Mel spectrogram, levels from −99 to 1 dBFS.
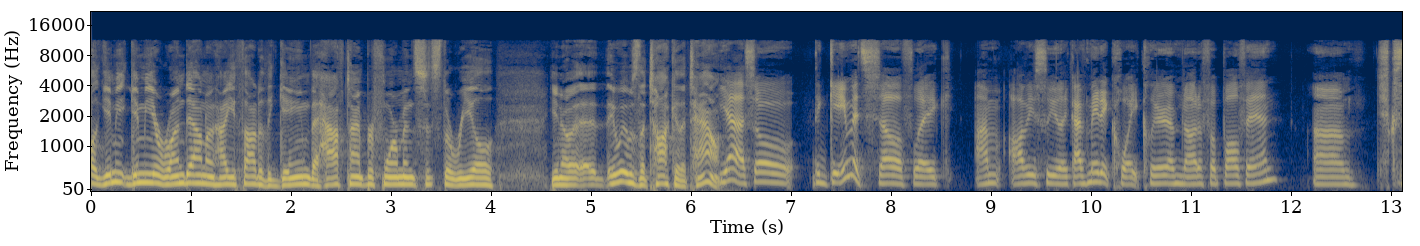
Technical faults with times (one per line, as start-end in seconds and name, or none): none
